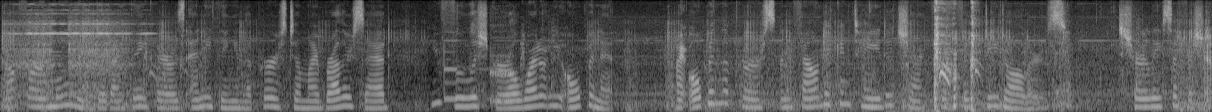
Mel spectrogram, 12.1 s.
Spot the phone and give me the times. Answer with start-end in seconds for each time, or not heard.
0.0-1.6, 4.4-5.2, 8.8-9.5.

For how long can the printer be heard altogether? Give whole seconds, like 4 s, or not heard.
12 s.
